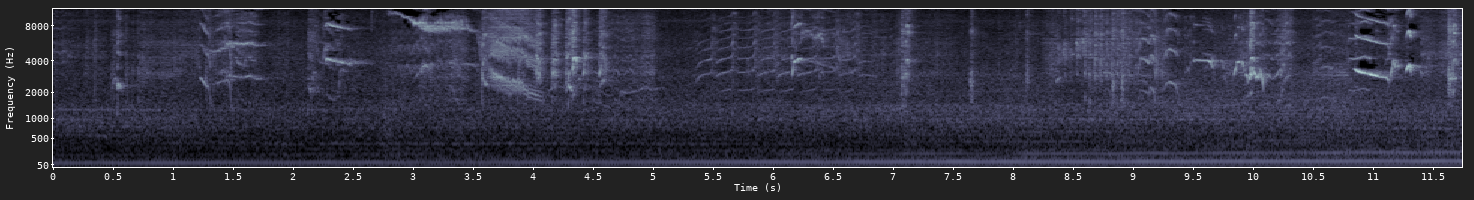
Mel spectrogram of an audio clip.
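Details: A chorus of many birds fills a tropical tree in Nayarit, Mexico. Quick high chirps, downslurred whistles and twittering notes overlap irregularly above a steady low droning hum.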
